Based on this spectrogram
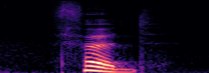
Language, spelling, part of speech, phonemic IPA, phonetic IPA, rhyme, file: Swedish, född, verb / adjective, /fœd/, [fœ̝dː], -œdː, Sv-född.ogg
- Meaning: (verb) past participle of föda; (adjective) born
